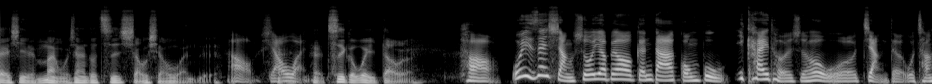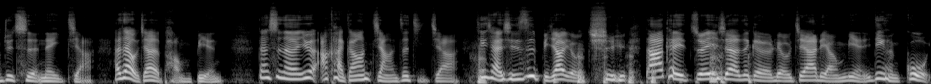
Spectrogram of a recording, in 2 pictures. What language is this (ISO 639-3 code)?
zho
